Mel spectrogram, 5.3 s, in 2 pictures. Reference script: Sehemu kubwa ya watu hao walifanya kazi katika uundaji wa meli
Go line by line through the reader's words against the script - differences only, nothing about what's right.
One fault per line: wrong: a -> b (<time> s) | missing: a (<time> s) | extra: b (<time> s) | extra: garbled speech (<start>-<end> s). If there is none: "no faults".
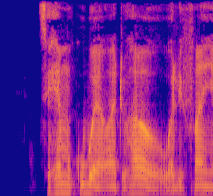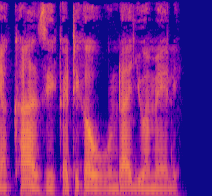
no faults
